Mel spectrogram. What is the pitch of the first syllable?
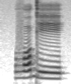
rising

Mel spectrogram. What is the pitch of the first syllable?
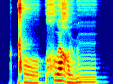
low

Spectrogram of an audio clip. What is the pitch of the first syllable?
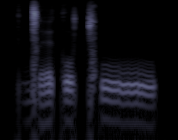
low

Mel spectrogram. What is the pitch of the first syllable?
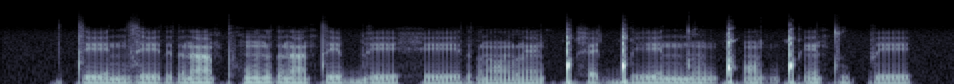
low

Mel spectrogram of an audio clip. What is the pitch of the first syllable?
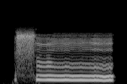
low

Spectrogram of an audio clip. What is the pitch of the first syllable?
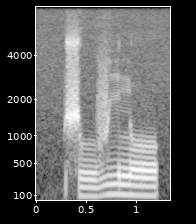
low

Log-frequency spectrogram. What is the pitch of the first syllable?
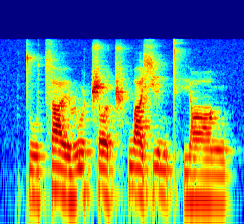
low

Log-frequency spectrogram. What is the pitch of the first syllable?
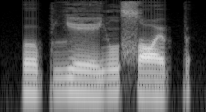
low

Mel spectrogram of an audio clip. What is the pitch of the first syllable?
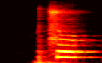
high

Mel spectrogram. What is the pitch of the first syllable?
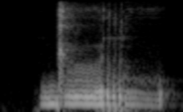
high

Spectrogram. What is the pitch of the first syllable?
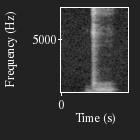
low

